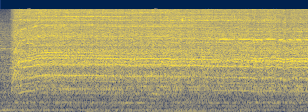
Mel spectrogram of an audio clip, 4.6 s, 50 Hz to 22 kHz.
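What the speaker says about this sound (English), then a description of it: "So now we're gonna grab our drill, our hardware, drill that real quick" A power drill runs continuously, boring a 1/4-inch hole to mount a ZZP cold air intake on a Chevrolet Cobalt SS; a steady, close, loud whine holds throughout with no talking.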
